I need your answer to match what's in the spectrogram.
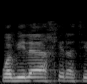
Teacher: نقل حركة الهمزة إلى الساكن قبلها وإسقاط الهمزة. وبالآخرة مثلا عند ورش. · Term: النقل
